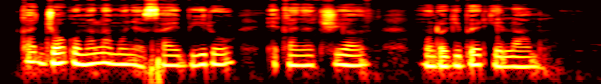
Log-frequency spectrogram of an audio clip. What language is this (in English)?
Luo (Kenya and Tanzania)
